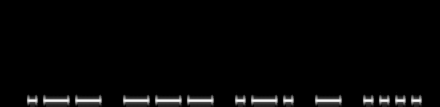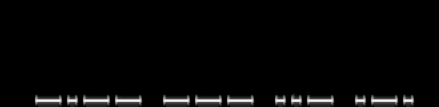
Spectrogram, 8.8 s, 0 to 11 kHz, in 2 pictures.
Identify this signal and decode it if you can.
Morse code, heard as a keyed tone, about 15 wpm, 700 Hz. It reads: WORTH YOUR
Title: Sentences from Top 1600 Words 15wpm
